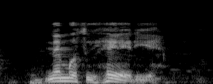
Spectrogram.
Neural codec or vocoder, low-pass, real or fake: none; 7.2 kHz; real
